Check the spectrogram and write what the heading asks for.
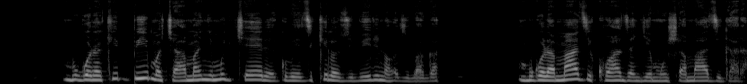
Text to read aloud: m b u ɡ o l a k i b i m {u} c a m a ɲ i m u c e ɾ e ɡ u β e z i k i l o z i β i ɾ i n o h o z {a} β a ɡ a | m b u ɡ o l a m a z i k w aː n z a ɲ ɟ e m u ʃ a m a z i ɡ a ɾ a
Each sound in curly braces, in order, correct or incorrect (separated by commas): incorrect, incorrect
